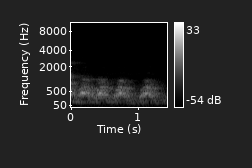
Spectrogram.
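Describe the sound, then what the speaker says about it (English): A dog barking, three or four muffled, evenly spaced barks in quick succession, fairly close and moderately loud with no talk over them. "It's about the dog barking"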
